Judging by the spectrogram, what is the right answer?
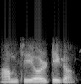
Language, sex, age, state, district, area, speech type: Goan Konkani, male, 18-30, Goa, Bardez, urban, conversation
